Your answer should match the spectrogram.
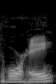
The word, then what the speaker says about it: Jorge: I gave him a he spells it Jorge pronounces it George I gave him a Jorge and he goes that's actually the right way to say my name but I just say George so you can just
